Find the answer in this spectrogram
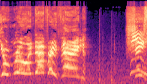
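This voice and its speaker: Someone shouts in a put-on character voice at an extremely high pitch. The delivery is fairly slow over clear background noise. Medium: video game. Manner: loud, emotional.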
